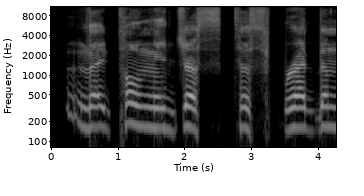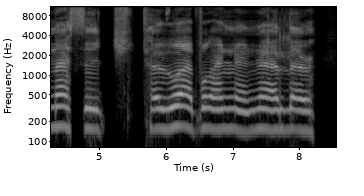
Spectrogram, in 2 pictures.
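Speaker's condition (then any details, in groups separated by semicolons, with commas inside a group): Traumatic brain injury; initially could not speak, used signs before speech returned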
